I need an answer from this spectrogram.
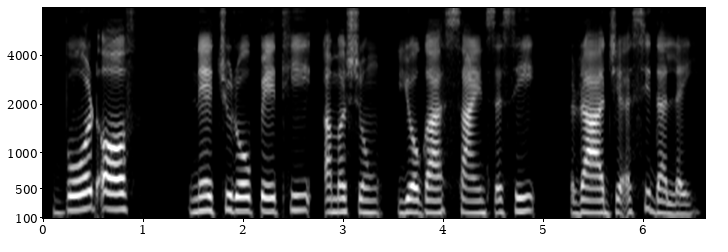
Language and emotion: Manipuri, neutral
